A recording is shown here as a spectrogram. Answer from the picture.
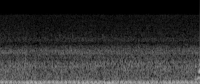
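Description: Wind buffeting the camera's microphone: a steady low rumble.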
